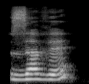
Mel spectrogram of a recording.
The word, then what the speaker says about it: avaient: Because we don't pronounce anything after AI, so we don't pronounce the S, we don't pronounce the T, and then we don't pronounce ENT.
